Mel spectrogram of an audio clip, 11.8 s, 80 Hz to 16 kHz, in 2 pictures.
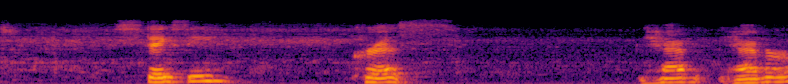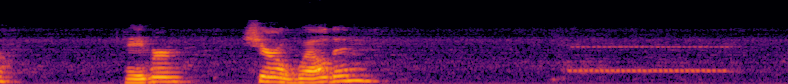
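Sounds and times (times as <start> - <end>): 
speech: 1.1 - 1.8, 2.7 - 3.2, 4.8 - 6.1, 6.8 - 8.8
telephone ringing with a warbling trill: 10.1 - 11.5.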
